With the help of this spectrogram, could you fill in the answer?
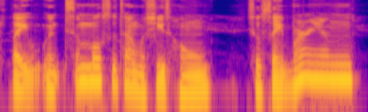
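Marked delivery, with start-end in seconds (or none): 2.8-3.6 high sing-song call of a name; Carly's voice. Retold or imitated. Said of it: "this is my Carly's voice".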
